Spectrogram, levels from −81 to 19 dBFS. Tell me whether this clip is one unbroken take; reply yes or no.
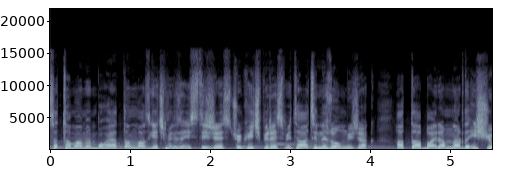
yes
